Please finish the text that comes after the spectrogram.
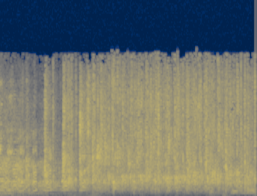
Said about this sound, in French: Je sais pas qui demande d'applaudir.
